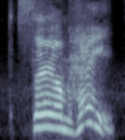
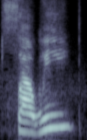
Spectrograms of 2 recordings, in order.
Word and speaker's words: Samhain: The ritual we embrace as Halloween was originally called the Feast of the Dead, Samhain, or pronounced Samhain, or Samhain. Yes, so Wayne. Mm-hmm.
